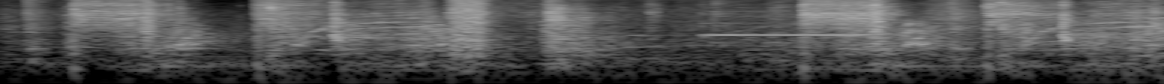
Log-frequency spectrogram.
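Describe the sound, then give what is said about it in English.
Conveyor belts and shrink wrap machines whir and clatter in a plant nursery warehouse as bulbs and roots are bagged. Mechanical bursts repeat in regular cycles, and a short electronic beep sounds partway through. “Over in the warehouse, the musty smell of peat moss hangs in the air as bulbs and roots twirl through conveyor belts and shrink wrap machines into bags to ship to customers.”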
